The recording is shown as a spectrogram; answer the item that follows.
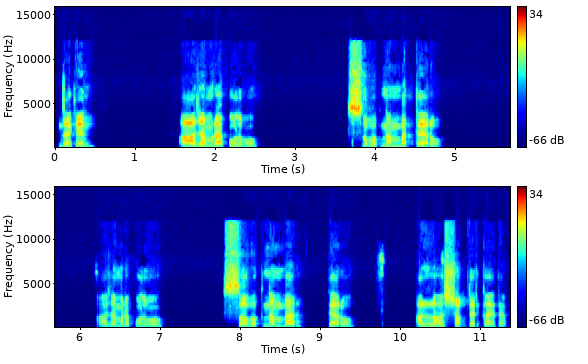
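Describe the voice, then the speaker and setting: A man teaching Quran recitation rules in a patient online lesson, explaining slowly, checking in with students, and drawing out chanted examples. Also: mid-range voice, steady tone, fairly bright tone, no echo, studio quality. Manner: drawn-out chanted Arabic examples.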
